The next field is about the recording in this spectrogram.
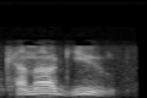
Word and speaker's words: Camargue: So it's the Rolls-Royce Camargue or Camargue? – Camargue.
